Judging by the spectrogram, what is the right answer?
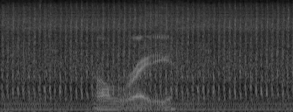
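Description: A helicopter flying in Grand Theft Auto: San Andreas, a constant pulsing rotor drone with rhythmic low throb, while someone speaks briefly over it.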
